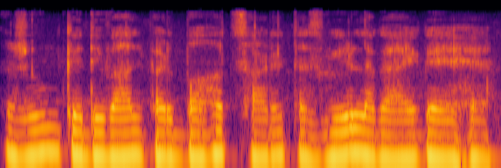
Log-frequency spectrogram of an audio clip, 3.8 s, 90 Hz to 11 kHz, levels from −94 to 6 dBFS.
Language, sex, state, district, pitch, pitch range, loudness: Hindi, male, Jharkhand, Ranchi, 125 Hz, 120-130 Hz, -14 LUFS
